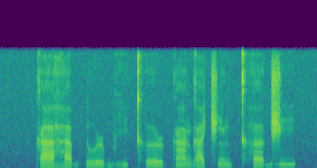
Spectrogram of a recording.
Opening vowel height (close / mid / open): open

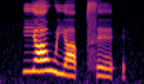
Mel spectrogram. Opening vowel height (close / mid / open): open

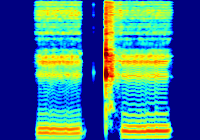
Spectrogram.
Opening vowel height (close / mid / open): close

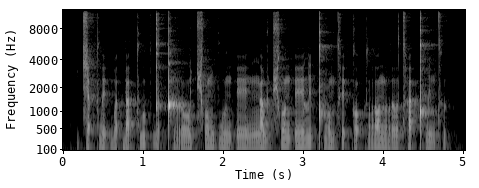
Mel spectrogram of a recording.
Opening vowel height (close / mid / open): open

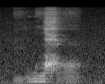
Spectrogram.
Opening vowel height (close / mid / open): close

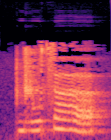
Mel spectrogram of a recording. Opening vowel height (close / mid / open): close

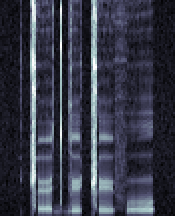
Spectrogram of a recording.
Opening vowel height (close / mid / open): mid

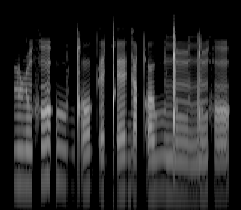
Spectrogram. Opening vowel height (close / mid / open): close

